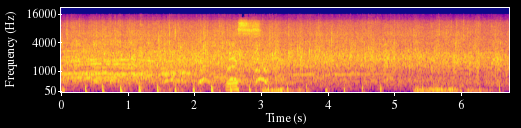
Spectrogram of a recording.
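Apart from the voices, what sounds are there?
audience applause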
